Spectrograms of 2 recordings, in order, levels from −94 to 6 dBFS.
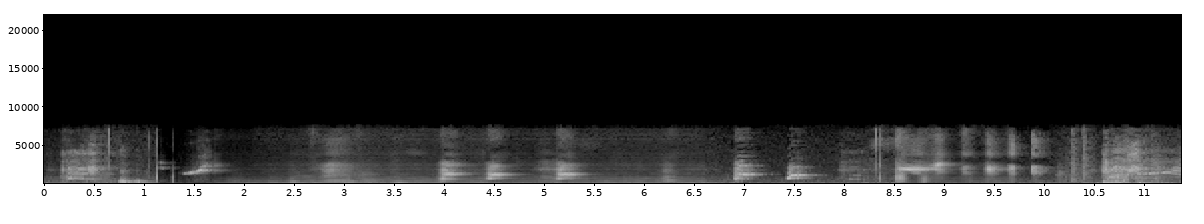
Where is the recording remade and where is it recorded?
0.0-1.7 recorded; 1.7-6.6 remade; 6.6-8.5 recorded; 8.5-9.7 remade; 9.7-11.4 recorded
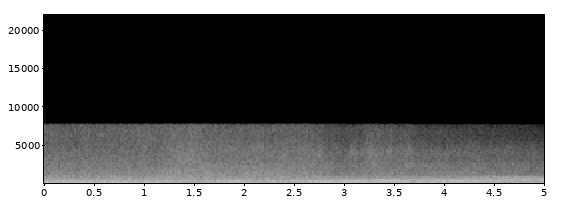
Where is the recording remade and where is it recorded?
0.0-1.9 remade; 1.9-5.0 recorded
